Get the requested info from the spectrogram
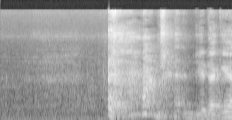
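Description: A man coughing twice in quick succession, about a second in, after a quiet pause.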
